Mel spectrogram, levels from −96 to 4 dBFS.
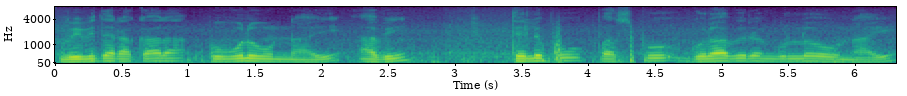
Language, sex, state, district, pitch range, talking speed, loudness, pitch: Telugu, male, Telangana, Mahabubabad, 120-140 Hz, 95 wpm, -17 LUFS, 125 Hz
